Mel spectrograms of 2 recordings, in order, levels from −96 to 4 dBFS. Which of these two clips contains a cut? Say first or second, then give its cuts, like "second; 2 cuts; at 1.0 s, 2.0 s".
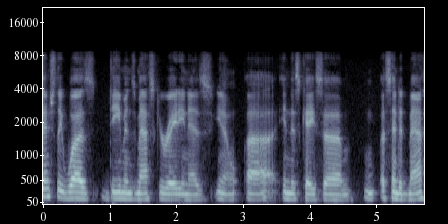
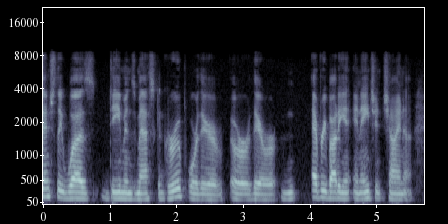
first; 1 cut; at 1.8 s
